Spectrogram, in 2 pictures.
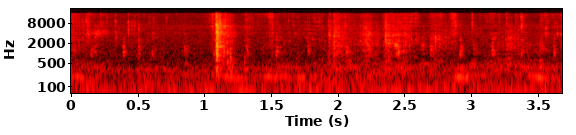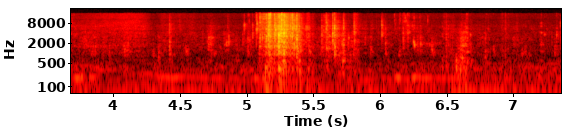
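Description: Faint mouth sounds of someone chewing a crispy hash brown, with a sharp click about a second in. Just past five seconds a paper food wrapper crinkles briefly, the loudest sound.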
